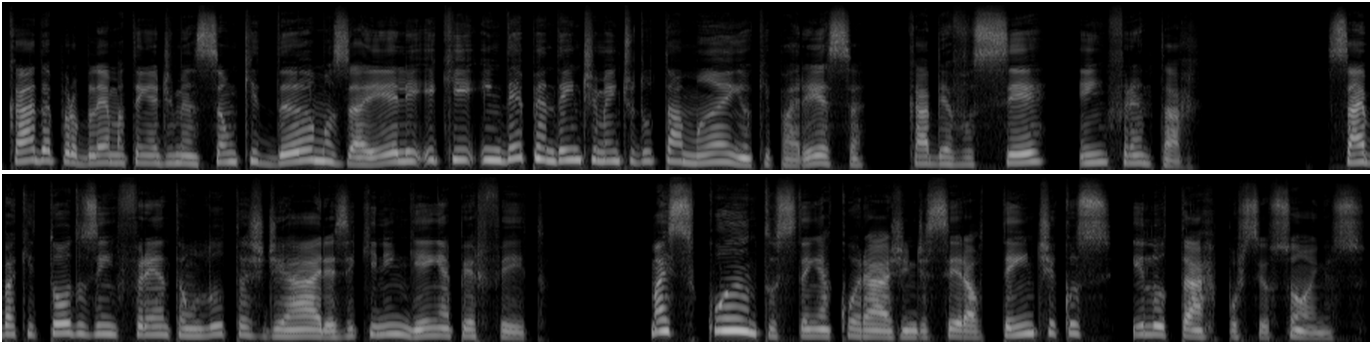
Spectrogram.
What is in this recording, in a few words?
Portuguese Brazilian audiobooks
